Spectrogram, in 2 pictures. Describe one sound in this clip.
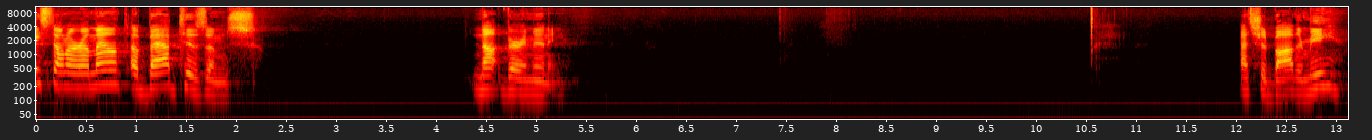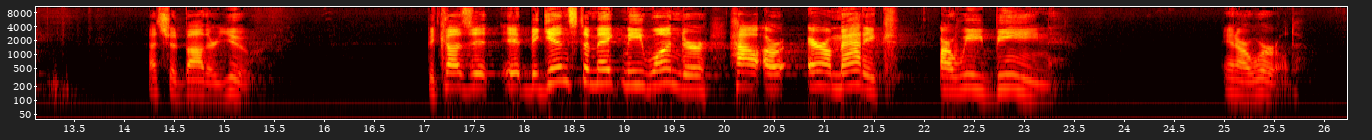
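A middle-aged man speaks with animation through a microphone, pausing often.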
